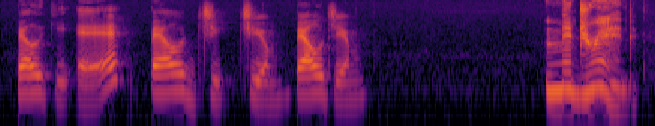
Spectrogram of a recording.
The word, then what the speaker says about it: Madrid: Madrid. 요거 강세가 뒤에 있어요. 그래서 앞이 성이 없어. Madrid. Madrid. read만 잘 발음하면 돼요.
